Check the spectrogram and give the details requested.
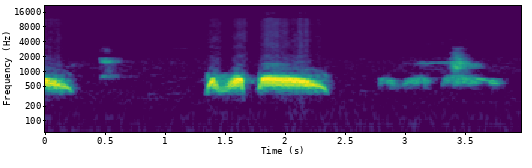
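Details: Decoy spotted dove calling to entice wild doves at Tet: one full phrase of a wavering note and a longer descending coo, then softer broken cooing notes.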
